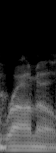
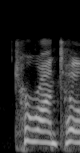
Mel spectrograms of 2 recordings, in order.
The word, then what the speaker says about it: Toronto: Toronto. Yeah. No. It's not Toronto. Toronto. Toronto is a dirty word. Did you see Toronto Man? Toronto Man.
